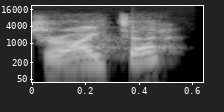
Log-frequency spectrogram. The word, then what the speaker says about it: Drita: So yes, Linfield had been drawn in the first round of qualifying for next year's Champions League against Drita. Is that how you do it? I'm pretty certain that's how you say it, yeah.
